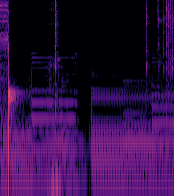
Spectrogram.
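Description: Animated-intro sound effects: a sharp pop just after the start, then a soft low thud about two-thirds of a second in, over quiet sustained music notes.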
